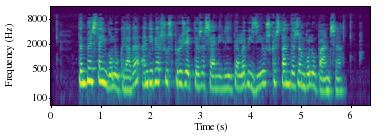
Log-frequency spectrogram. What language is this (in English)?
Catalan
